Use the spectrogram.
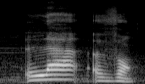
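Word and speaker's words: Avent: L'avant, avant, en. Esa V, para facilitarte la pronunciación, es como hacer el vampirito, es decir, que los colmillos tocan el labio inferior. Avant. Y nos subimos hacia la O.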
